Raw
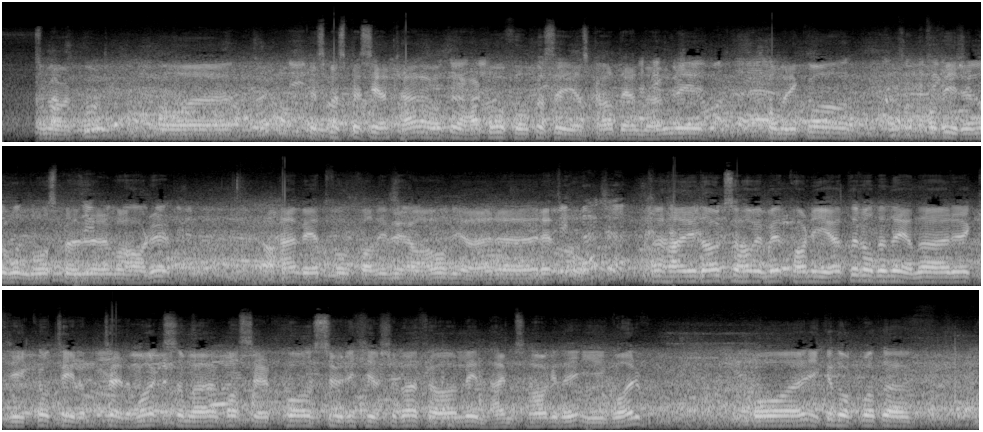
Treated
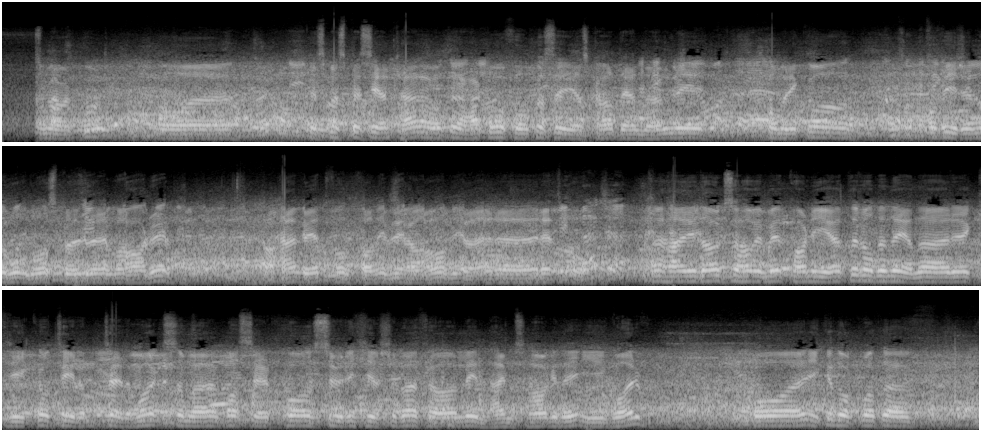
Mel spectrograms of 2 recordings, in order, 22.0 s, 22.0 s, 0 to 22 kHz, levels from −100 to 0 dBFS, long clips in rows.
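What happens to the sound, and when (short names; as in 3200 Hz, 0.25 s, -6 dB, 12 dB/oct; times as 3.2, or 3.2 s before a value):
7.37–10.96 shaped vibrato saw up 6.7 Hz, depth 100 cents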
